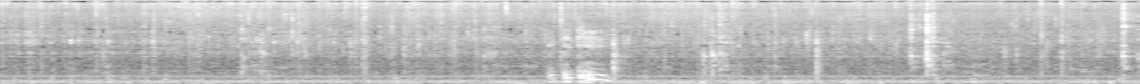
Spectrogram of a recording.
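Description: Sliced chicken sausage sizzling as the pieces are spooned, a few at a time, into hot coconut oil in a nonstick pan for shallow frying. Scattered light clicks of a metal spoon against the bowl and pan.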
